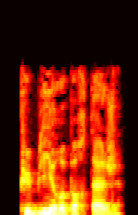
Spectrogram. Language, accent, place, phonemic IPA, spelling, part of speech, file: French, France, Lyon, /py.bliʁ.pɔʁ.taʒ/, publireportage, noun, LL-Q150 (fra)-publireportage.wav
- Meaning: infomercial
